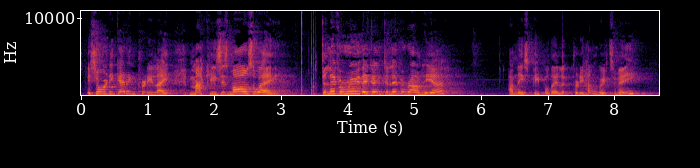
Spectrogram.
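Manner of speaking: a hint of put-out disciples pleading with the boss; miffed disciples. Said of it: "and they say to him".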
